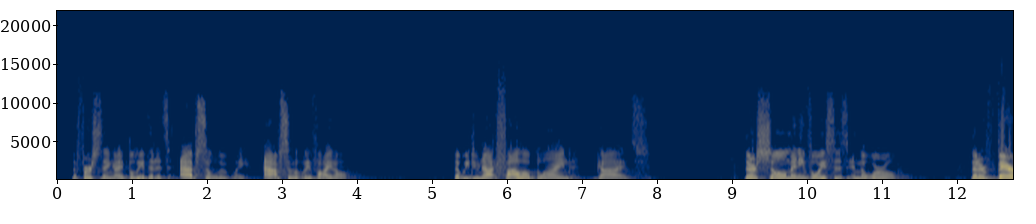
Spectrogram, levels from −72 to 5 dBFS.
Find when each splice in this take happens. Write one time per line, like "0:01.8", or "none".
none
